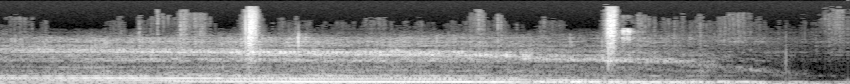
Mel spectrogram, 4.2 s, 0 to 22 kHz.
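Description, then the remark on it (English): The engine of a black sedan rumbles, its low drone swelling as it pulls up in front of a small factory building on a little-frequented Brooklyn street on a summer afternoon in 1952, then idling steadily with the motor left running and a couple of faint mechanical clicks before easing off. “of a summer's day in 1952 when a black sedan pulled up in front of a small factory building on a little frequented Brooklyn street.”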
